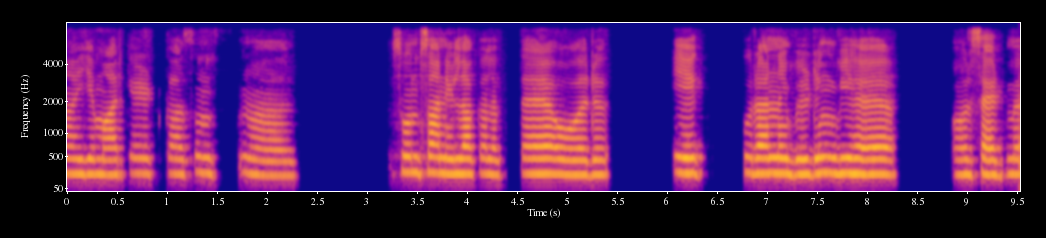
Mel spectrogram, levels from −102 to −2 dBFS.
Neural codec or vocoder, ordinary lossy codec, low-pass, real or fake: none; none; 7.2 kHz; real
